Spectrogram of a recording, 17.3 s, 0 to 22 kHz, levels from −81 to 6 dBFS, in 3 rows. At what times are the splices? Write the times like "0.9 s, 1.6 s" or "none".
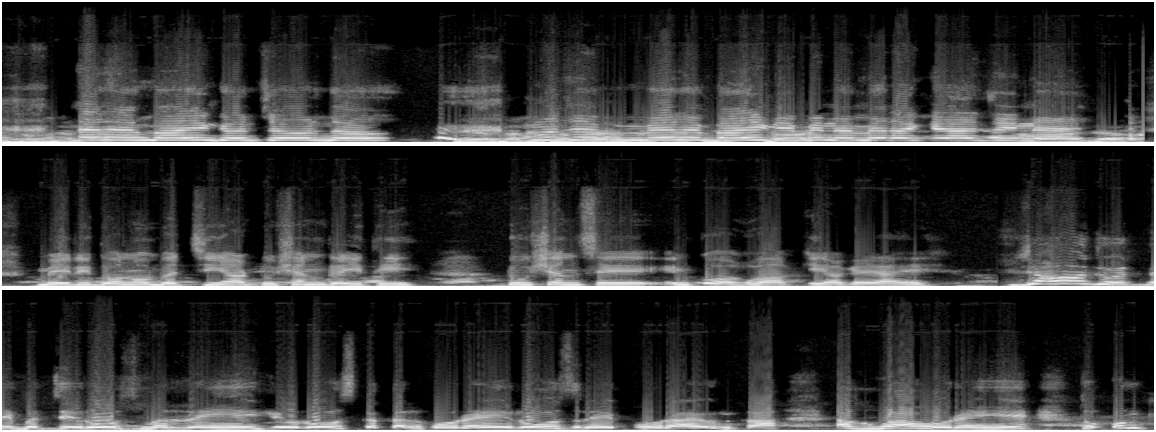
5.6 s, 10.7 s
